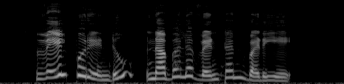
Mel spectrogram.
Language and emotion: Telugu, neutral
